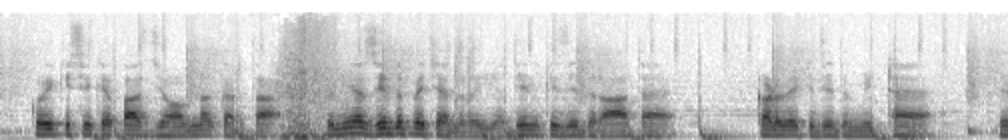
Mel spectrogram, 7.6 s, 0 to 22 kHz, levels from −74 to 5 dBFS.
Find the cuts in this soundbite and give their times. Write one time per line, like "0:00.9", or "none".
0:02.2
